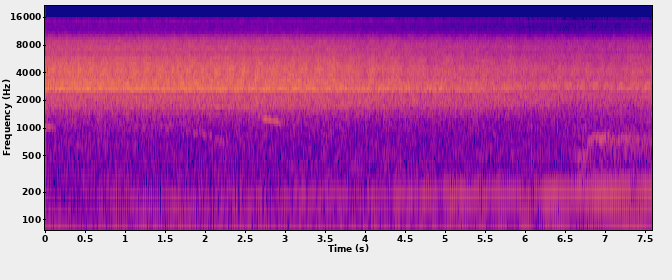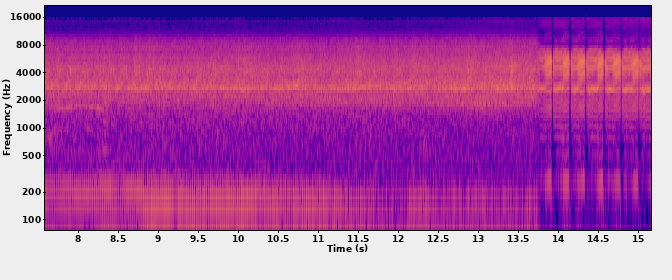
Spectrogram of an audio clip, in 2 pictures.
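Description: A male cicada sings a loud, steady, high-pitched buzzing drone with a fast pulsing texture.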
